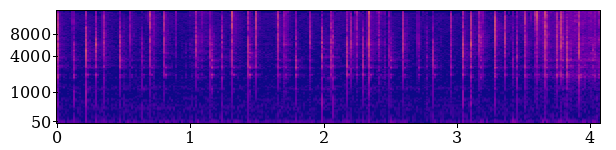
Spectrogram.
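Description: Long green nails scratch across pink acrylic rhinestones covering a flat, solid wooden heart board. The result is a quick run of sharp, bright ticks and clicks with almost no low end, each dying away instantly.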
